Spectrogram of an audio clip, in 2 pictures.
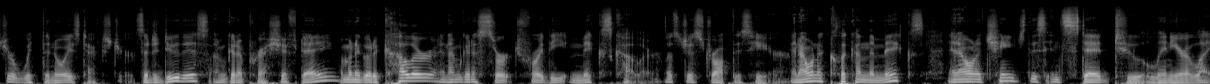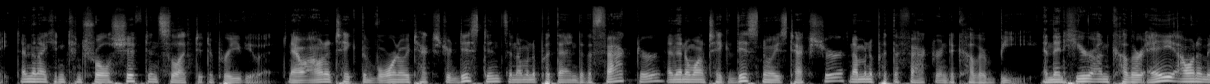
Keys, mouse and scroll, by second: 0.4 middle click, 1.2 shift+a, 6.3 click, 6.9 middle click, 7.1-7.9 scroll up 2, 8.0-11.2 drag, 13.3 ctrl+shift+click, 13.7-15.9 middle drag, 15.9 click, 18.6 click, 20.4 click, 22.0-24.1 scroll down 2, 22.2 middle click, 24.1 click.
